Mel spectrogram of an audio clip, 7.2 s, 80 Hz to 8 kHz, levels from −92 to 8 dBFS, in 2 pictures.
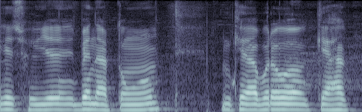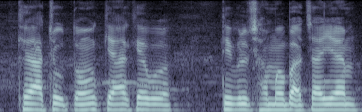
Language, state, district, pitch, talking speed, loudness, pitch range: Kokborok, Tripura, West Tripura, 150 Hz, 115 wpm, -16 LUFS, 145-155 Hz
